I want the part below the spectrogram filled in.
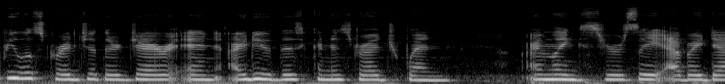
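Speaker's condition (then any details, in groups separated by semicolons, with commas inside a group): Friedreich's ataxia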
